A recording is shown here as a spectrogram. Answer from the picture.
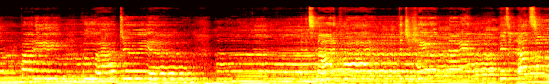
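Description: Live a cappella vocal performance: a male lead singer holds long, wavering notes over backing vocal harmonies and a deep vocal bass line that drops out and comes back.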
